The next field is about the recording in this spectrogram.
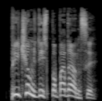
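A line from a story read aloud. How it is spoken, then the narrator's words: Sudden angry exclamation. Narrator (Russian): с неожиданной злостью в голосе воскликнула Иса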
